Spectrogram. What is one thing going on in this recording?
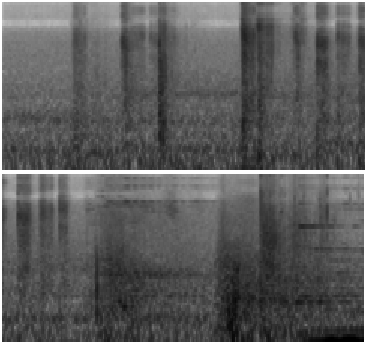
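Wind whooshes as a figure glides through the air.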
